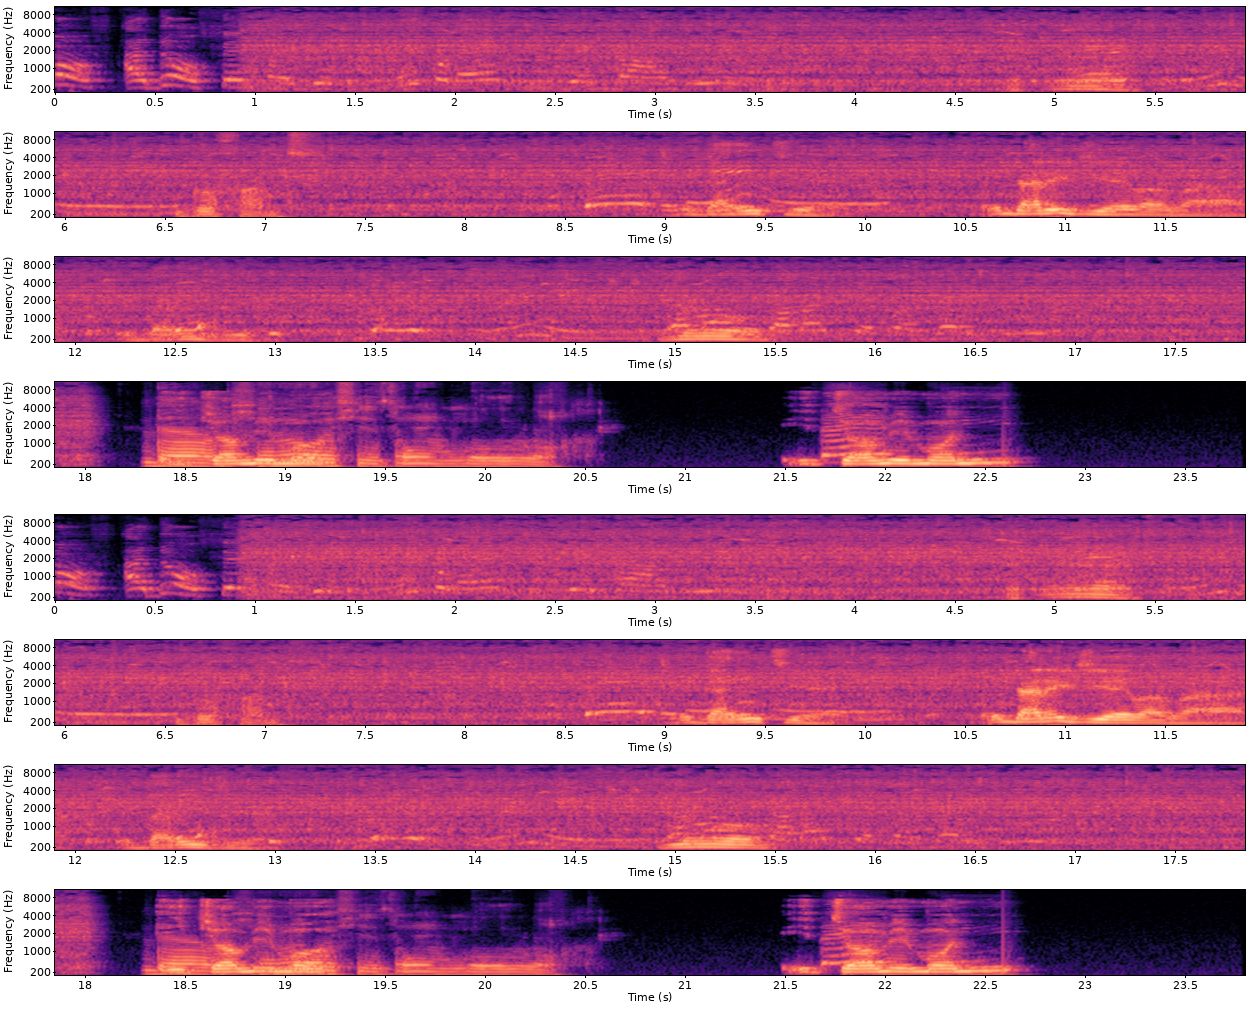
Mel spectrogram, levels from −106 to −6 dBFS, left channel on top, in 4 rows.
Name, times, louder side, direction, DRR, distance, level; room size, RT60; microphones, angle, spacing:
voice 1, 0.0-3.8 5.1-6.6 7.5-7.6 8.6-10.2 12.4-13.0 13.4-17.2 17.7-17.8 21.6-22.6, left 2 dB, 5° right, 1.3 m, -37 dB
sound 1, 0.9-18.1, right 1 dB, 25° right, 2.0 m, -37 dB
voice 2, 4.7-5.4 9.1-9.9 10.6-12.9 14.9-15.5 18.4-19.3 21.5-22.6, right 1 dB, 80° right, 1.0 m, -24 dB
voice 3, 6.6-7.3 18.3-20.4, left 3 dB, 30° left, 0.5 m, -30 dB
6.7 x 5.2 x 3.5 m
head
